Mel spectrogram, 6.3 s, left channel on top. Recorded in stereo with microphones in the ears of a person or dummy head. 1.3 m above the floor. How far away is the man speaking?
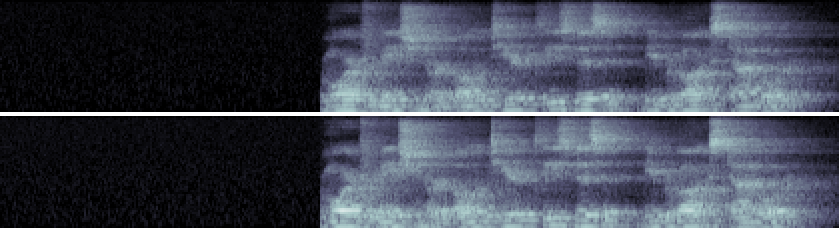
About 1.1 m.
